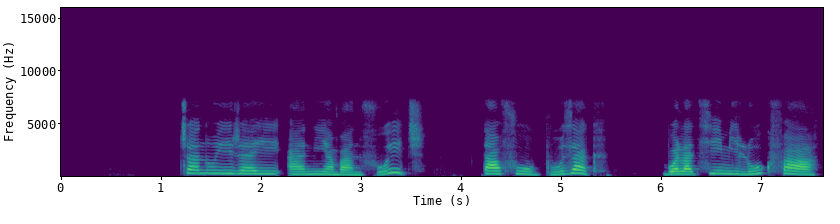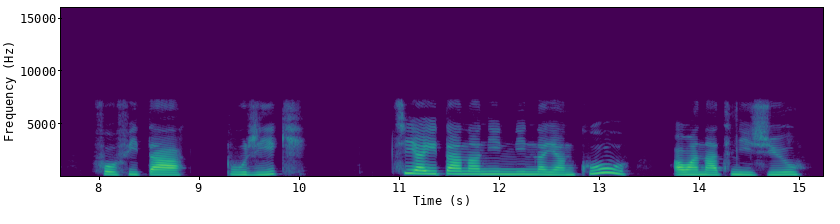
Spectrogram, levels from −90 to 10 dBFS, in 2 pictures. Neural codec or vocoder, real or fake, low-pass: none; real; 7.2 kHz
